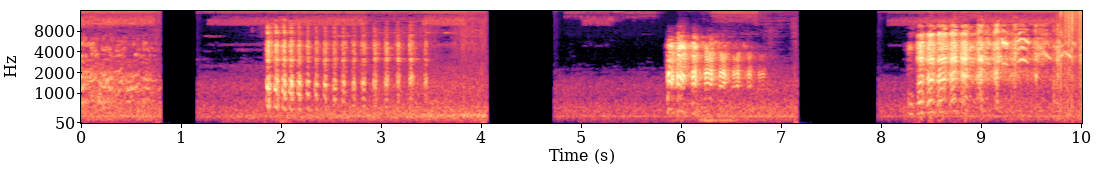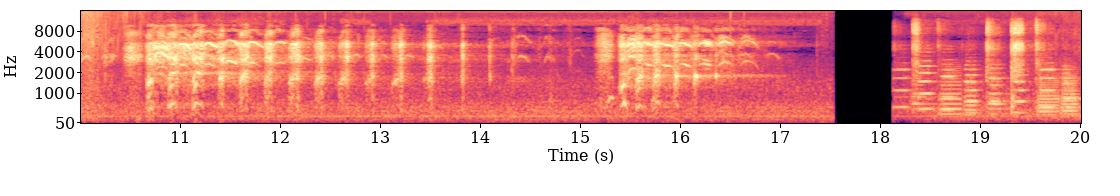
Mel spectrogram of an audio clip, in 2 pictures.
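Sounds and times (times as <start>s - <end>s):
high-pitched cackling laugh: 0.0s - 0.8s, 1.8s - 3.6s, 5.8s - 7.0s, 8.3s - 17.1s.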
